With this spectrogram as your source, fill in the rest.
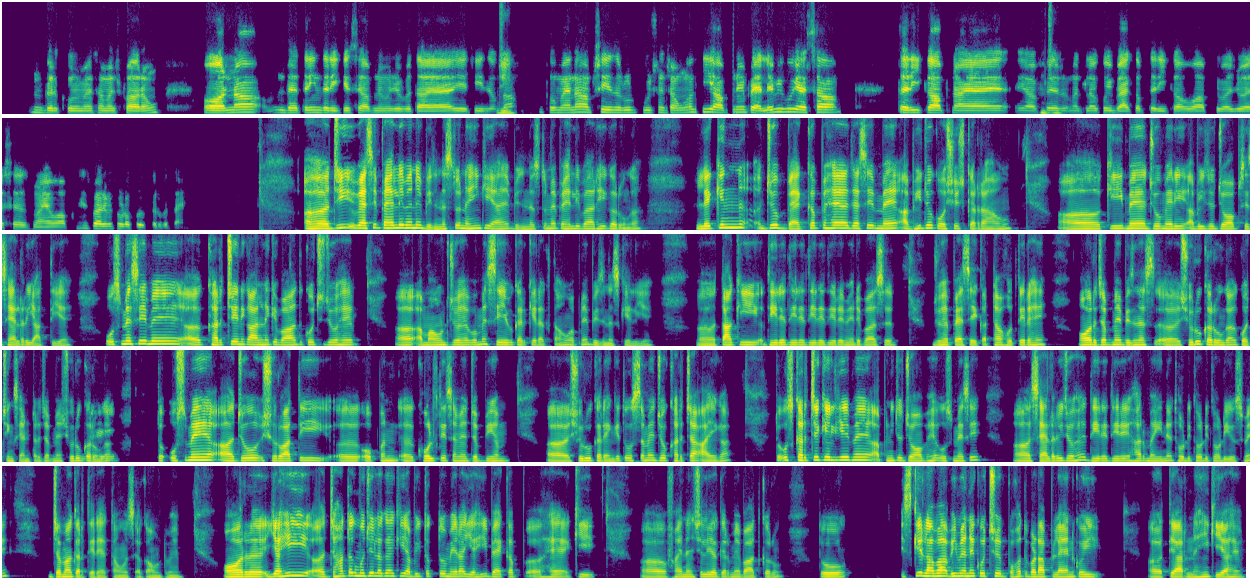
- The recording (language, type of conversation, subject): Hindi, advice, अप्रत्याशित बाधाओं के लिए मैं बैकअप योजना कैसे तैयार रख सकता/सकती हूँ?
- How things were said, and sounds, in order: in English: "बैकअप"; in English: "बिज़नेस"; in English: "बैकअप"; in English: "जॉब"; in English: "सैलरी"; in English: "अमाउंट"; in English: "सेव"; in English: "ओपन"; in English: "जॉब"; in English: "सैलरी"; in English: "अकाउंट"; in English: "बैकअप"; in English: "फ़ाइनेंशियली"; in English: "प्लान"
